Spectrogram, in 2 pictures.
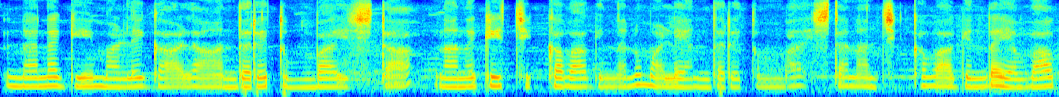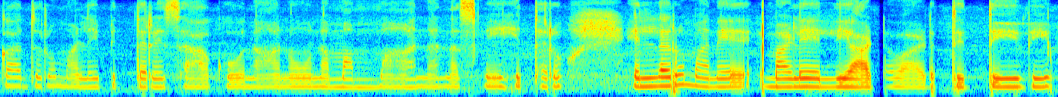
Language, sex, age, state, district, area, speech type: Kannada, female, 30-45, Karnataka, Bangalore Urban, rural, spontaneous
